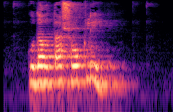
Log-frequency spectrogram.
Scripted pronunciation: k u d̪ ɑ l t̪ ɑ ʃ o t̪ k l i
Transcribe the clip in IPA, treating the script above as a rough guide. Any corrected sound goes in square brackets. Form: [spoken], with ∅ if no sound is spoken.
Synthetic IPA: k u d̪ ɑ l t̪ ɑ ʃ o [∅] k l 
